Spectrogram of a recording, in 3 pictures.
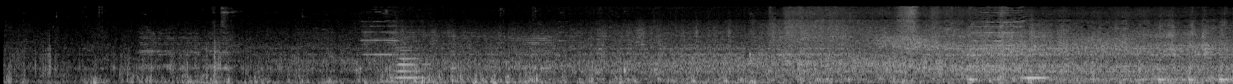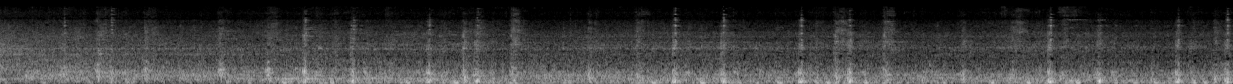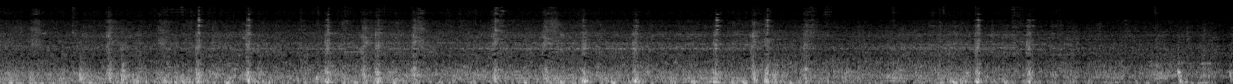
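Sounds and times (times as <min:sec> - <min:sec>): train wheels clattering over rail joints: 0:09.5 - 0:36.9.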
